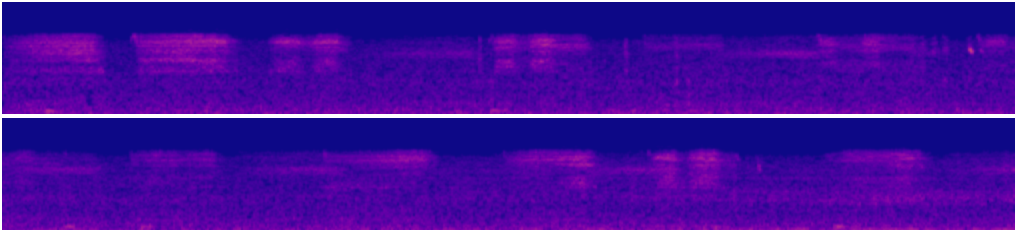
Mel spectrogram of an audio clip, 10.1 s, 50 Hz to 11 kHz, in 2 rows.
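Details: Owl at the nest past midnight, 24 March 2016, during a gopher delivery; loud raspy hissing screeches in quick irregular bursts, some clustered closely and others spaced out, continuing through ten seconds.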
